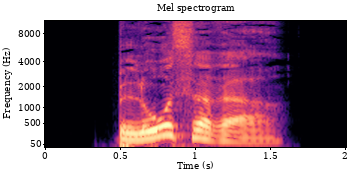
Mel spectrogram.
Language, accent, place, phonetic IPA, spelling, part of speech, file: German, Germany, Berlin, [ˈbloːsəʁɐ], bloßerer, adjective, De-bloßerer.ogg
- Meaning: inflection of bloß: 1. strong/mixed nominative masculine singular comparative degree 2. strong genitive/dative feminine singular comparative degree 3. strong genitive plural comparative degree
